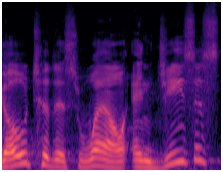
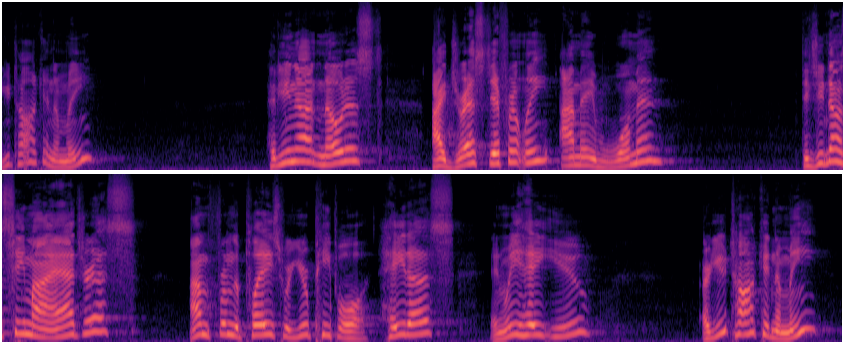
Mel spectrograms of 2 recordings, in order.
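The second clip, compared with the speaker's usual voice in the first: put-on sarcastic woman's voice, pitched high; 7 semitones higher than usual. Retelling a lady's reply to a request for water: imitating a sarcastic reply. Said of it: "She replies with sarcasm".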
